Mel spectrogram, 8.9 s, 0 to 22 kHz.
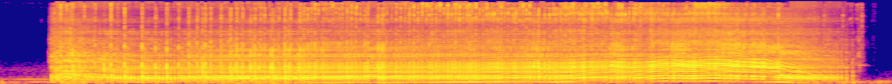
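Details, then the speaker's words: Ohlsson & Rice chainsaw sat 20+ years, running on prime: catches and buzzes about eight seconds, revs hunting and sagging, then dies; not pulling gas, owner suspects a small plugged part, fuel starvation. "now we got to do is maybe figure out why she's not pulling gas I have a feeling that this little number just might be plugged up"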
